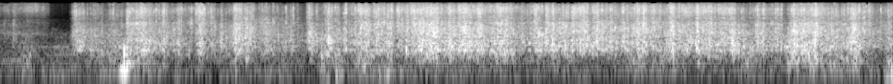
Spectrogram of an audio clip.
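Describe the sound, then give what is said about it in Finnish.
Continuous crinkling and rustling of baking paper, dense crackly texture running for several seconds after a brief quiet start, with no voices. “Nyt tää vähän rapistellaan. Rapistellaan vähän leivipaperia.”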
